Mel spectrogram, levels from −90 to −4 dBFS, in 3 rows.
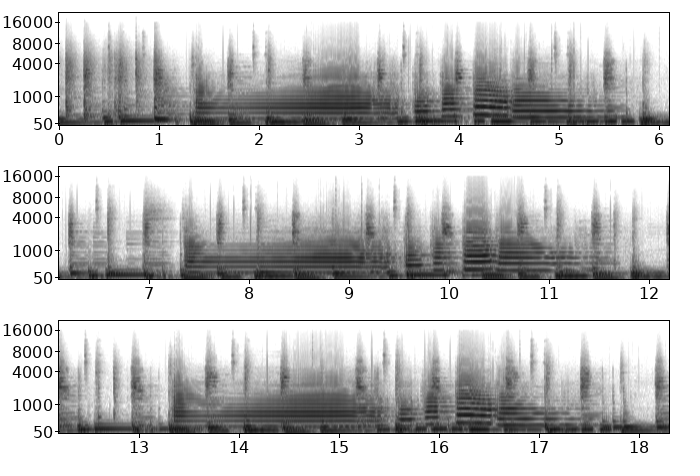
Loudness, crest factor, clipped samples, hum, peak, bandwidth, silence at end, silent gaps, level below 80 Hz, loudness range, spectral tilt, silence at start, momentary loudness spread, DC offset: -22 LUFS; 12 dB; under 0.1%; none; -8 dBFS; 9.2 kHz; 0 s; none; -30 dBFS; 4 LU; -7.5 dB/octave; 0 s; 8 LU; under 0.1%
